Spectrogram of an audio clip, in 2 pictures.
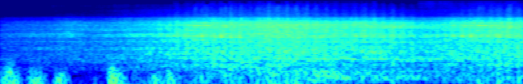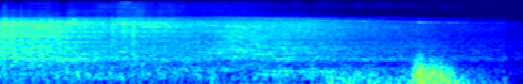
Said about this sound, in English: Train!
